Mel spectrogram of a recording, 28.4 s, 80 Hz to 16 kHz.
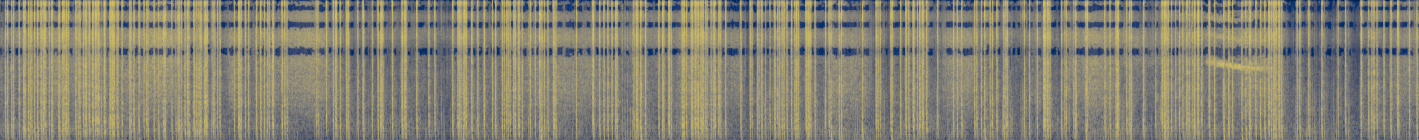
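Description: Several 500-gram consumer fireworks cakes firing together: a dense, continuous barrage of launch thumps and crackling, popping aerial bursts. A brief falling whistle comes about three-quarters of the way through.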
